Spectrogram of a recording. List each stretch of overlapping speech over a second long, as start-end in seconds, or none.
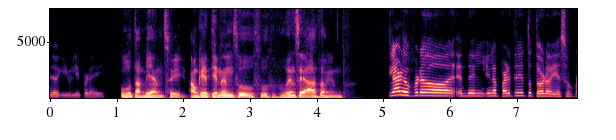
none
